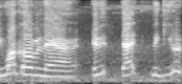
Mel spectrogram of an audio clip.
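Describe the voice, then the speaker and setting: Background noise is noticeable. A woman does the talking. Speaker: cocktail mixologist co-host. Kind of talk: casual chat. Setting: outdoors.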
